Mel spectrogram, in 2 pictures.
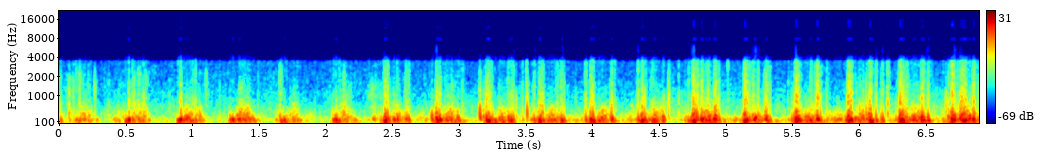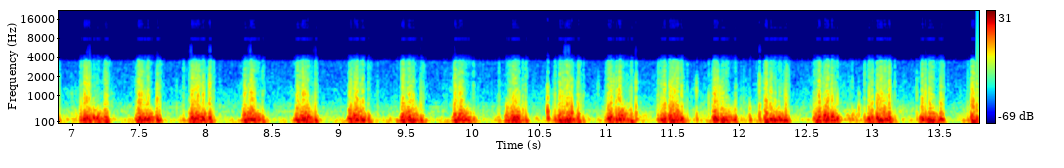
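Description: Loud, regular, muffled thumping beats, rapid at roughly 150 per minute, heard throughout.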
